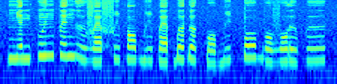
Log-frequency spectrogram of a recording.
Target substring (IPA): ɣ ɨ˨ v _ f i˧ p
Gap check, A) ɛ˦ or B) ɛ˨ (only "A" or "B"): B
